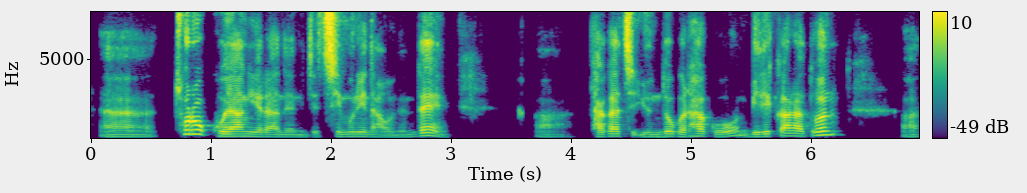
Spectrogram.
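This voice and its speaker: A man's voice: a little high, fairly bright tone. A man, a teacher presenting at a forum, telling a playful classroom story with frequent hesitation fillers.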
